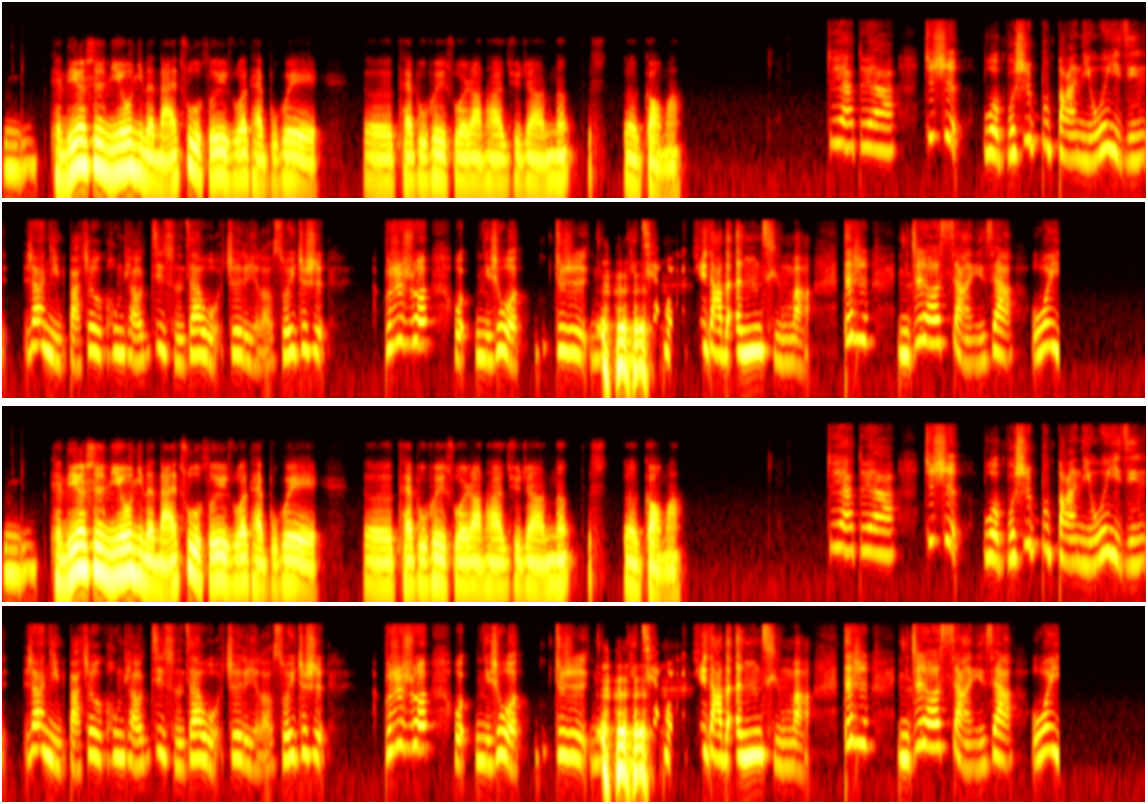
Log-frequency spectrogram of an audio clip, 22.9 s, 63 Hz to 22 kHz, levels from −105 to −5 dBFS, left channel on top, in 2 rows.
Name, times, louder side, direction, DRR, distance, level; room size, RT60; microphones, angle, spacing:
voice 1, 0.0-3.1 3.6-5.7 6.2-6.8 17.4-17.9, right 3 dB, 40° right, 0.6 m, -20 dB
voice 2, 8.2-8.9 9.2-14.7 15.3-16.6 17.0-22.0, right 1 dB, 15° right, 3.3 m, -29 dB
head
